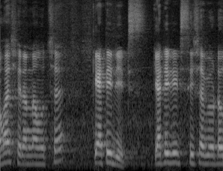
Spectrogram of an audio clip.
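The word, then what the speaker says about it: katydids: দৈর্ঘ্য প্রস্থে বড় হয় সেটার নাম হচ্ছে ক্যাটিডিটস ক্যাটিডিটস হিসেবে ওটা উচ্চারণ করেন এটার বাংলা আমি নিজেও খুঁজছিলাম গুগল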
